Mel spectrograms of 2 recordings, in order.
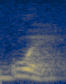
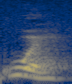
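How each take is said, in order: First: The u and e blend into one sound. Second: The u and e blend into one sound.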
